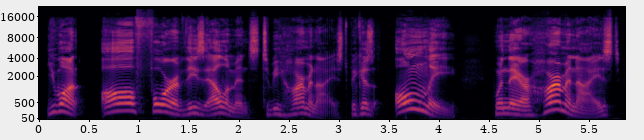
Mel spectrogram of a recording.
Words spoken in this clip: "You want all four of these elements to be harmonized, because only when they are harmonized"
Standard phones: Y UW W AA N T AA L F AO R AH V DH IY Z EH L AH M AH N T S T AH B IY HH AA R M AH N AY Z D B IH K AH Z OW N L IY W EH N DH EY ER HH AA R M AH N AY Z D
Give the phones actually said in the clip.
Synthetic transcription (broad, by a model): Y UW W AA N T AA L F AO R AH V DH IY Z EH L AH M AH N T S T AH B IY HH AA R M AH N AY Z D B IH K AH Z OW N L IY W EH N DH EY ER HH AA R M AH N AY Z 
